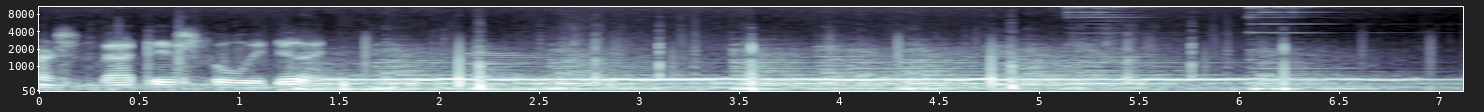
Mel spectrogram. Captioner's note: tense dramatic music; phone ringing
